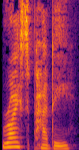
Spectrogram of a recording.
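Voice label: "rice paddy", British English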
